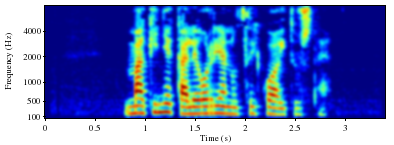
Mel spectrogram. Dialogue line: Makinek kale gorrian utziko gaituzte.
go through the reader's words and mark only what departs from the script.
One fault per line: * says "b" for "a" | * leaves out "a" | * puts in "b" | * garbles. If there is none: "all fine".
all fine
